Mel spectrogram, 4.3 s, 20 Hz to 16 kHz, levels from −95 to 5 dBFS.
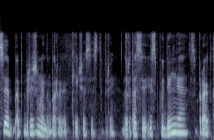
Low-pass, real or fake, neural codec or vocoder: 7.2 kHz; fake; codec, 16 kHz, 16 kbps, FreqCodec, larger model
